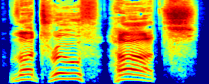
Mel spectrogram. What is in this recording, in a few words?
narrator line; Danger Mouse - Ultimate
